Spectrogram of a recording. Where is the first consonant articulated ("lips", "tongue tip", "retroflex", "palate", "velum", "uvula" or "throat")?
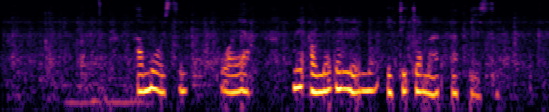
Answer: lips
